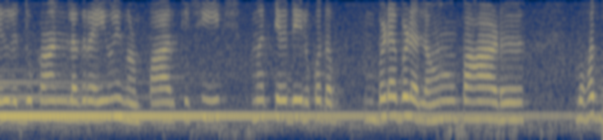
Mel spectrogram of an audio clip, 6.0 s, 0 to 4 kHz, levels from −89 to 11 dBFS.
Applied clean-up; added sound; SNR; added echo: none; Piano; 1 dB; none.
